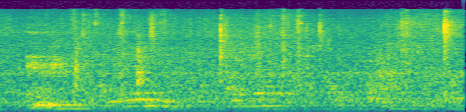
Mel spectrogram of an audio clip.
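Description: Low murmured voices with a short coo-like hum, and a few small clicks of handling.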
